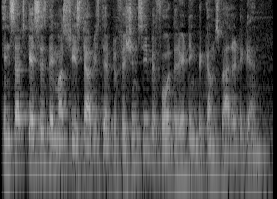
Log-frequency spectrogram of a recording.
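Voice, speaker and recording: A man delivers a scripted aviation lesson against the clock. He moves fast and reads technical terms in steady, list-like runs. A faint background hiss sits under his voice. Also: mid-range voice. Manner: brisk, even, list-like reading of technical terms. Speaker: aviation explainer host. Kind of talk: scripted educational narration, just-a-minute format.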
